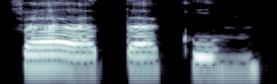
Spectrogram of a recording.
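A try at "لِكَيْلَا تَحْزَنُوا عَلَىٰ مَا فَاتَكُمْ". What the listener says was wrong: percikan saja ya jangan F kalau Fa terlalu basah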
